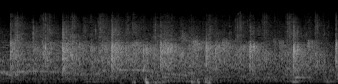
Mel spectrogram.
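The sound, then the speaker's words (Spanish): Church audience applauding during an ordination service in McAllen, a dense, continuous patter of many hands clapping at an even level for several seconds. “Un aplauso para Nathaniel.”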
